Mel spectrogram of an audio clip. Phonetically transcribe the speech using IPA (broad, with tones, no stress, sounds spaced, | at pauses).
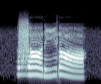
z ɒ˦˨ ɾ i˦ ɾ ɒ˨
